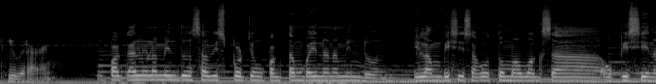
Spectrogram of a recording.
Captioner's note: speaking foreign language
